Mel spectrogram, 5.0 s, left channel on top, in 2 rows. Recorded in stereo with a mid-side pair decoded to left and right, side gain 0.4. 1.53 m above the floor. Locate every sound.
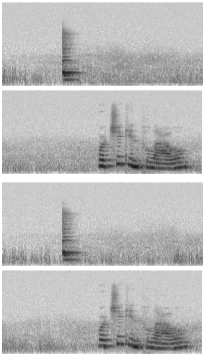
0.8 s a cowbell: 15° left, 0.7 m
3.7 s a woman speaking: 35° left, 1.1 m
